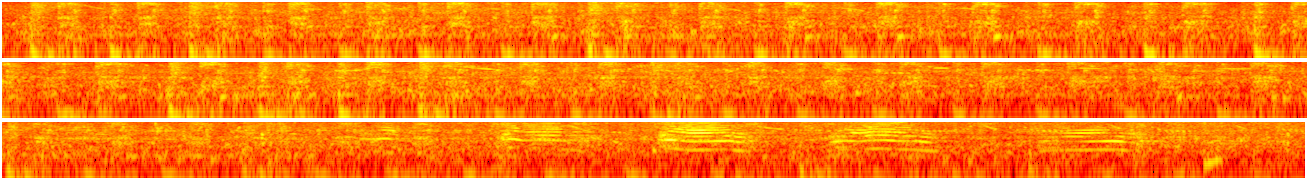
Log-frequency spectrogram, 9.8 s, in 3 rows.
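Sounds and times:
small early high-speed motorboat engine chugging on the Neckar river: 0:00.0 - 0:09.7.

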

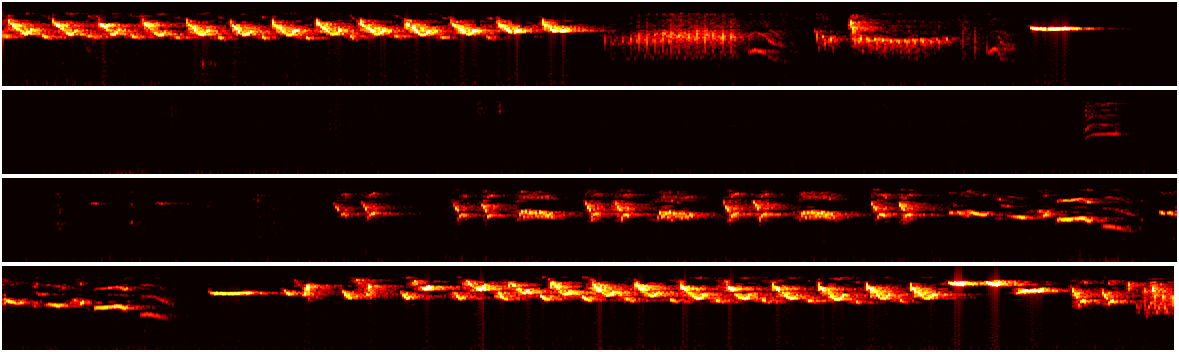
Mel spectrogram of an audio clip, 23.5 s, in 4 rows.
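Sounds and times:
canary song with high whistles, buzzy rattles and trills: 0:00.0 - 0:06.0, 0:11.1 - 0:23.4.

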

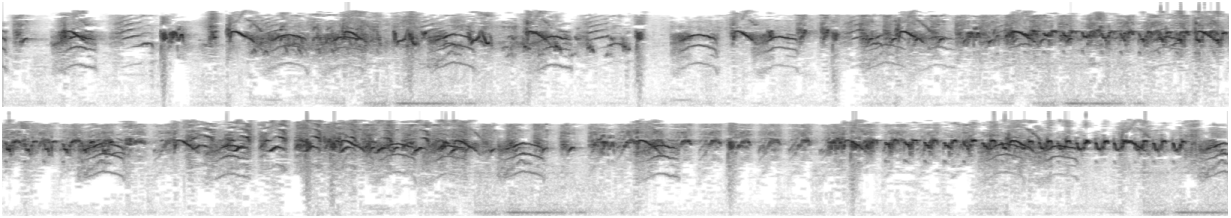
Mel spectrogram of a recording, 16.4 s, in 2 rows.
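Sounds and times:
low hum: 0:00.0 - 0:05.2, 0:05.8 - 0:09.4, 0:10.7 - 0:12.8, 0:15.6 - 0:16.3
Spiderhunter twittering song: 0:00.0 - 0:16.3.

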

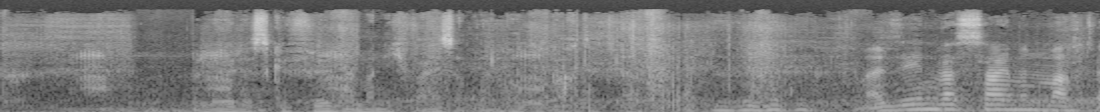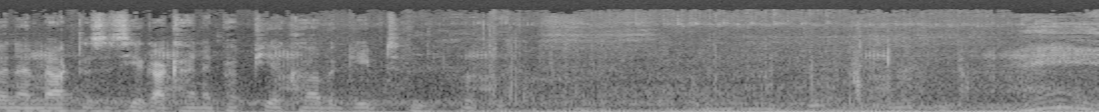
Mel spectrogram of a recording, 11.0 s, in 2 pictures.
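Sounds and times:
speech: 0:01.2 - 0:08.7
car with tinted windows approaching with deep engine rumble: 0:04.1 - 0:10.9.

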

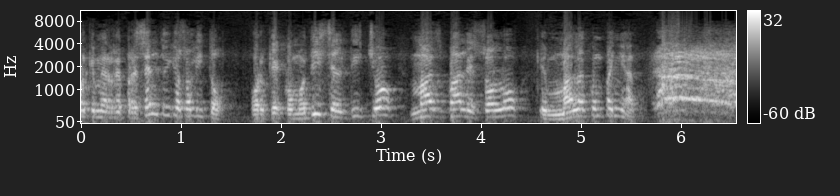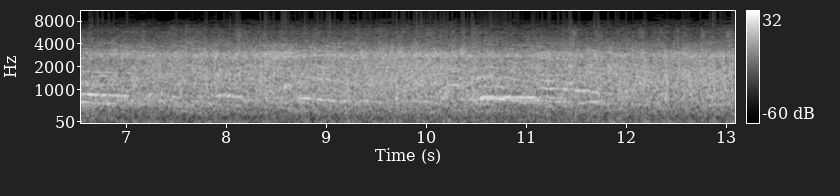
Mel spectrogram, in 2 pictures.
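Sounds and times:
speech: 0:00.0 - 0:06.0
audience applause: 0:05.8 - 0:13.0.

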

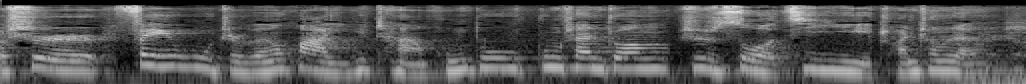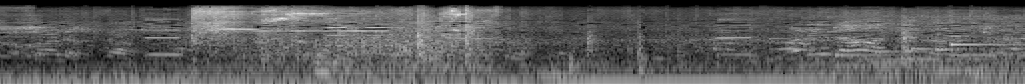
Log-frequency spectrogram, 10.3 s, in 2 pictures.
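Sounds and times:
speech: 0:00.0 - 0:07.0
city bus in Beijing pulling away from a stop: 0:00.0 - 0:10.2
passengers chattering: 0:02.5 - 0:10.2.

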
